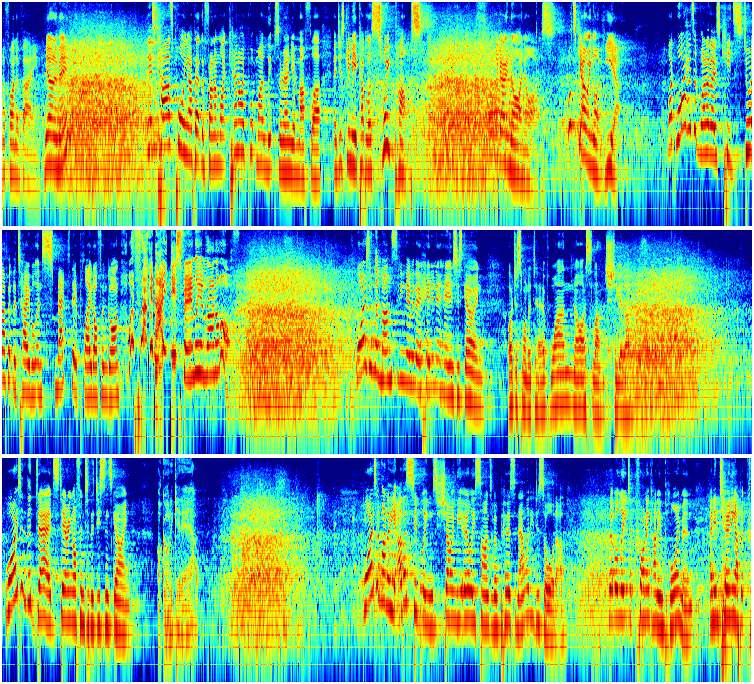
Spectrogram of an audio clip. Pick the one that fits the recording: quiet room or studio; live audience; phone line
live audience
